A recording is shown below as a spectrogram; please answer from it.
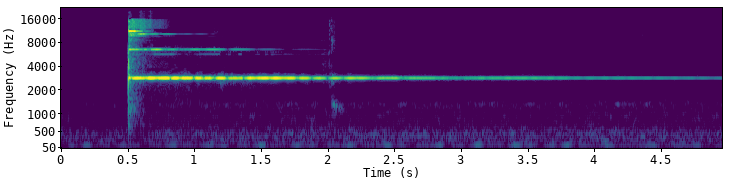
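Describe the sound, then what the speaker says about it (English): A single bell is struck once and rings out alone, a clear sustained metallic tone that decays slowly over about four and a half seconds in an otherwise quiet room. "let's go ahead and ring the bell."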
